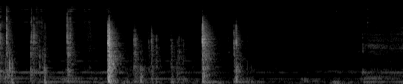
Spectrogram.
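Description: A deck of tarot cards being shuffled by hand: a run of quick papery flicks and snaps, with a few sharper snaps about one and two seconds in, going almost quiet near the third second. Faint background music hums low underneath.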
